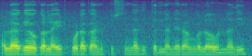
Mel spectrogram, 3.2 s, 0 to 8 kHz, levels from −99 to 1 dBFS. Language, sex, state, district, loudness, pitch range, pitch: Telugu, male, Telangana, Mahabubabad, -18 LUFS, 100-110 Hz, 100 Hz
